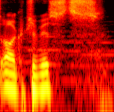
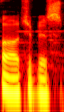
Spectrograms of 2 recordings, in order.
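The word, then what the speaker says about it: archivist: Hello, future Library of Congress archists. It is pronounced archavist, by the way.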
